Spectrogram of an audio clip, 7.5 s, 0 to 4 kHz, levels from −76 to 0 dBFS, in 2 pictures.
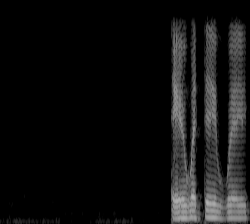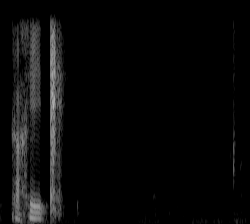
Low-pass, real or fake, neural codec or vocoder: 3.6 kHz; fake; codec, 16 kHz in and 24 kHz out, 1.1 kbps, FireRedTTS-2 codec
